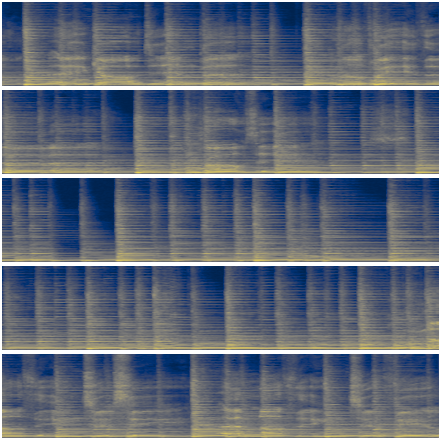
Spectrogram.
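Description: Solo acoustic guitar played in a mix of strummed chords and picked notes.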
